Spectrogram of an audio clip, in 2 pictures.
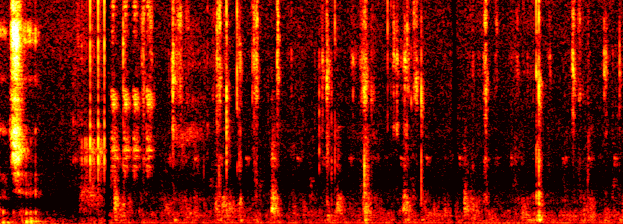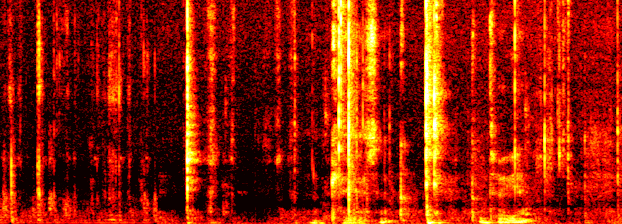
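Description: Small clicks and scratches of a screwdriver tip and fingers working a wick through a hole in a clear plastic housing, growing louder and busier over the last few seconds as the plastic parts are handled.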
